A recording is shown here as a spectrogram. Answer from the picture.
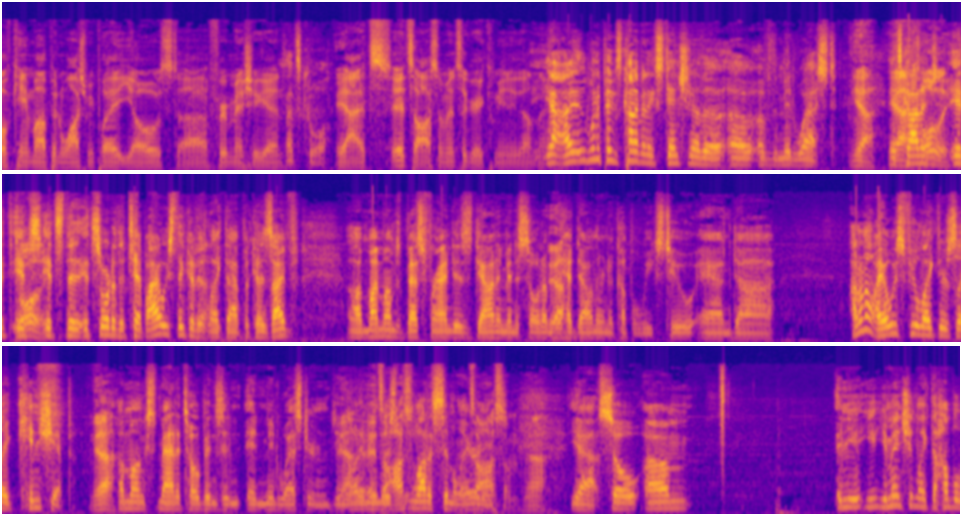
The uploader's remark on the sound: live at Jets Development Camp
